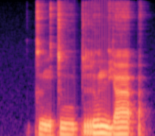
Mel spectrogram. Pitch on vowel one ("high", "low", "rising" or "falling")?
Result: low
